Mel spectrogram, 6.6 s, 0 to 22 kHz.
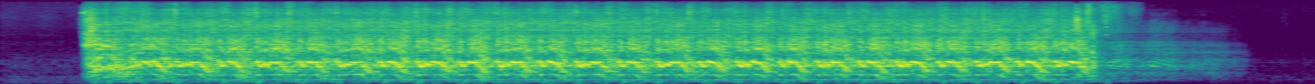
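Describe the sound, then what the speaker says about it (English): Starter cranking on a rebuilt 1972 Harley-Davidson FLH 98ci shovelhead stroker motor, a loud, fast, even churning that runs for about five seconds, then cuts off abruptly, heard up close. "The starter works now."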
